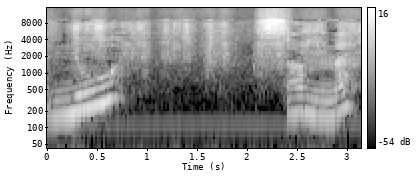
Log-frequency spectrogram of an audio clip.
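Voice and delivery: "nous ... sommes" drawn out, long pause between the words; slow demonstration. Shown as a demonstration. Teacher writing out nous sommes for learners, slow demonstration. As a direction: say "nous" and "sommes" separately, each stretched. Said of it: "Pronounce like the word Somme".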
